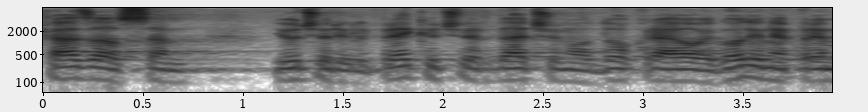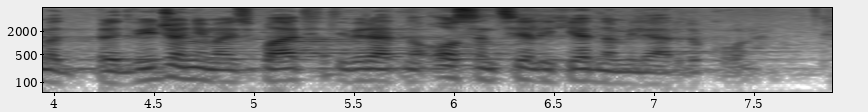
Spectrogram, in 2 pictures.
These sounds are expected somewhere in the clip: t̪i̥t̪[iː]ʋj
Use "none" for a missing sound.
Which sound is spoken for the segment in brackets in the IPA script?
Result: i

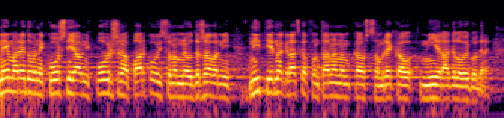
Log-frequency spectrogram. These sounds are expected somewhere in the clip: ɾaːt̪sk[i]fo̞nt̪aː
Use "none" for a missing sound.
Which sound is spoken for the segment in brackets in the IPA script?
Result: a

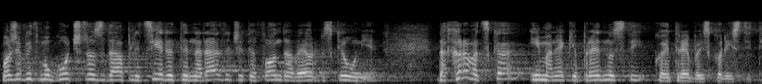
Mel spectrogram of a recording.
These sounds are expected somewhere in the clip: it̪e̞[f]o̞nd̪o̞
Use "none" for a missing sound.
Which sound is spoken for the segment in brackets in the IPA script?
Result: f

